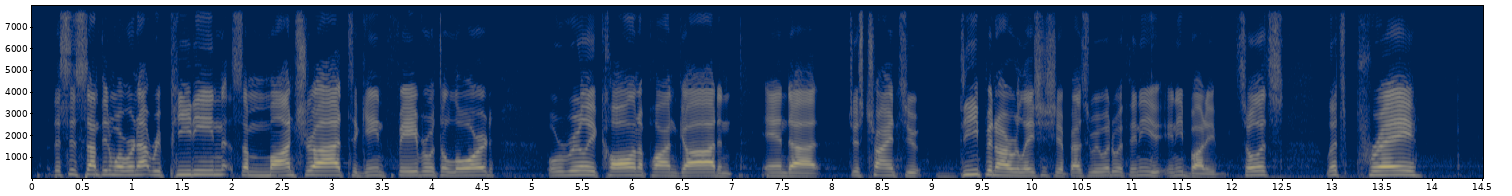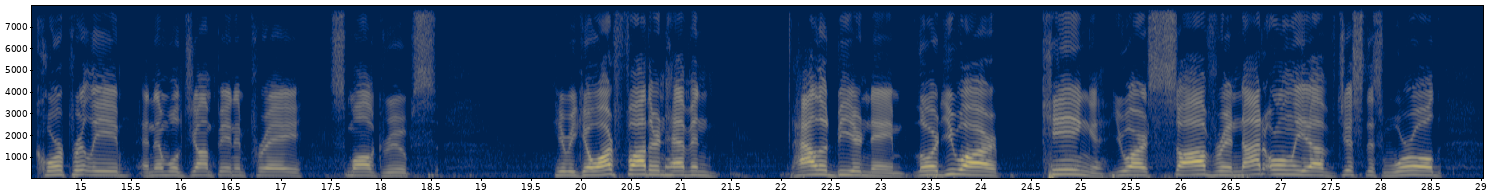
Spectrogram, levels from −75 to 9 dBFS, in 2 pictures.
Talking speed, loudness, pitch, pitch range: 155 wpm, -23 LUFS, 175 Hz, 155-190 Hz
